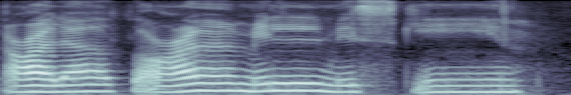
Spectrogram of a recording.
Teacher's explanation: میم پھر لام سے جوائن ہوگا بغیر شیک کرے ہوئے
